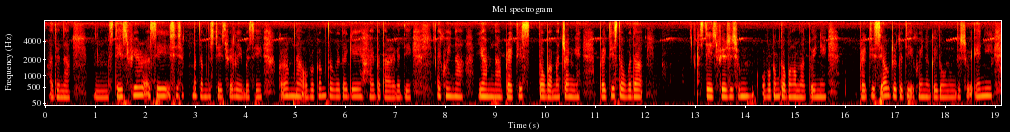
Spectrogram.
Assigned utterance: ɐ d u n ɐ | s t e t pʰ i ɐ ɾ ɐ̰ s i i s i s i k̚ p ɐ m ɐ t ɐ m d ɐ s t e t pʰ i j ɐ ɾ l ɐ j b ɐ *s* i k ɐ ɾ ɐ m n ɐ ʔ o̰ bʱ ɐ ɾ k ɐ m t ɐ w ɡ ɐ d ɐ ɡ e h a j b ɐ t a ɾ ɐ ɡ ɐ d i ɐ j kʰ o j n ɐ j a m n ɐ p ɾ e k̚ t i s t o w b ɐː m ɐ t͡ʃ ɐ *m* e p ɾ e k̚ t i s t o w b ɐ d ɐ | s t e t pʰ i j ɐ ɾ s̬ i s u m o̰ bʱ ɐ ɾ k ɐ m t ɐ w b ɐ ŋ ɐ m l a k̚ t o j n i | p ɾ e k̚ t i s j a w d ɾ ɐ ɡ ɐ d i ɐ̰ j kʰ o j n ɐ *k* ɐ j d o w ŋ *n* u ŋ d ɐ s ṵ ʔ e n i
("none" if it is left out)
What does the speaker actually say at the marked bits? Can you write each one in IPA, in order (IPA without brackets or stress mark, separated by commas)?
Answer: s, ŋ, k, n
